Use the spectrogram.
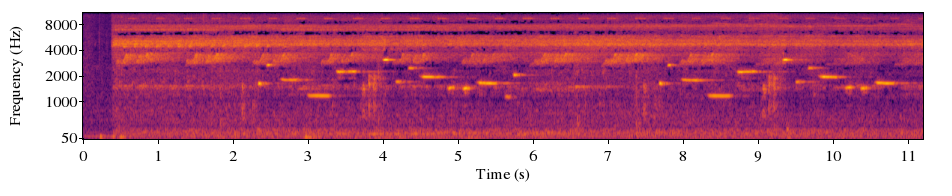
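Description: A wren sings clear, whistled notes in short, scattered phrases in a forest, over a steady high drone of insects and crickets throughout.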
